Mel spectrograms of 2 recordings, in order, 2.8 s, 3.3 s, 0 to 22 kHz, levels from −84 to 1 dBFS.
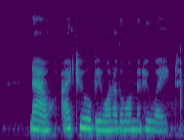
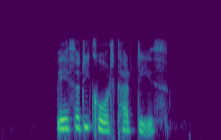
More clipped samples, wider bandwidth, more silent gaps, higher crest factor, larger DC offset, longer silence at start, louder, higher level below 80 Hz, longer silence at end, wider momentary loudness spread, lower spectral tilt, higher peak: neither; first, 15 kHz vs 8.2 kHz; neither; about the same, 18 dB vs 18 dB; neither; second, 0.45 s vs 0.85 s; second, -37 LUFS vs -30 LUFS; second, -78 dBFS vs -70 dBFS; second, 0.05 s vs 0.9 s; second, 9 LU vs 12 LU; about the same, -6 dB/octave vs -6 dB/octave; second, -20 dBFS vs -14 dBFS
